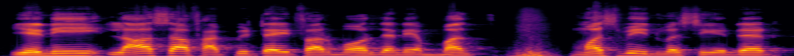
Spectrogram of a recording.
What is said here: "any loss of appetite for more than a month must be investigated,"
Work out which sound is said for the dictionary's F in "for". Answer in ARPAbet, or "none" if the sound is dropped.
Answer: F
